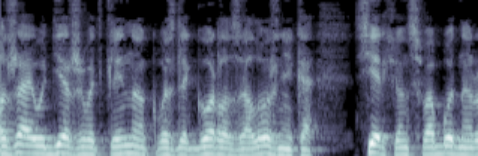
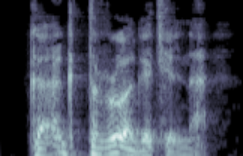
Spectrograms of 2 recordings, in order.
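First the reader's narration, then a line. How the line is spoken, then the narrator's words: Strained. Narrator (Russian): выдавил из себя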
